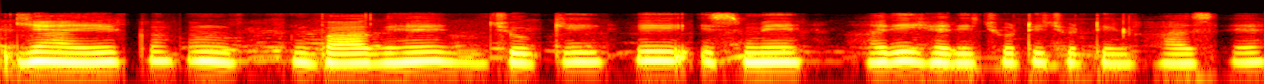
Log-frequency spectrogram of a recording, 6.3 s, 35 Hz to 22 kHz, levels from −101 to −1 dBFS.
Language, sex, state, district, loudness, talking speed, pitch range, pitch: Hindi, female, Uttar Pradesh, Jalaun, -17 LUFS, 125 wpm, 185-205 Hz, 195 Hz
